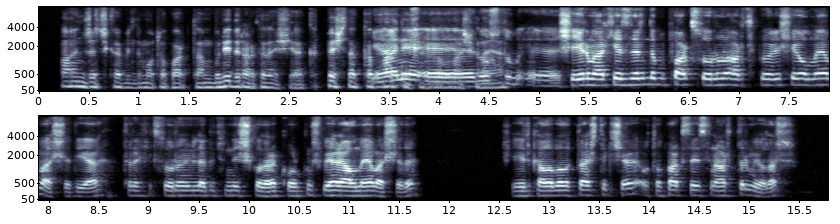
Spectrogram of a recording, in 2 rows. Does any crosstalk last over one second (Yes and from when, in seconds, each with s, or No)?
Yes, from 3.4 s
